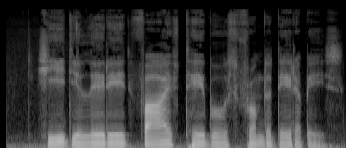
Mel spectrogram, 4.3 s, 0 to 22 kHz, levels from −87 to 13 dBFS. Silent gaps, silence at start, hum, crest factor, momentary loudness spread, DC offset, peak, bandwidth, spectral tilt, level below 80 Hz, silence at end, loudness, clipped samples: none; 0.1 s; none; 22 dB; 9 LU; under 0.1%; 0 dBFS; 16.5 kHz; -7 dB/octave; -38 dBFS; 0.1 s; -22 LUFS; under 0.1%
